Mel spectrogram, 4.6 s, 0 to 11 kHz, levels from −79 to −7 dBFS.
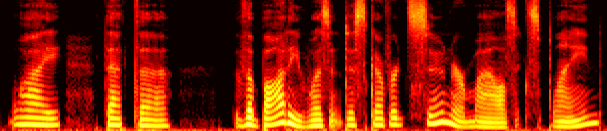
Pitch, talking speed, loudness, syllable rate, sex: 160 Hz, 120 wpm, -21 LUFS, 5.0 syllables/s, female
